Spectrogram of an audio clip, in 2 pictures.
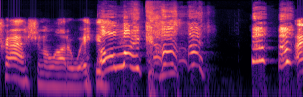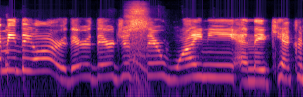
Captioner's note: laugh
